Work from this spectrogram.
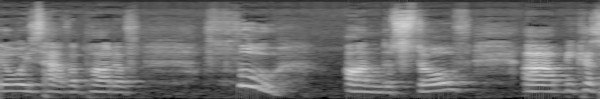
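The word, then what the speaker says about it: Phở: Now, some of you pronounce it pho, some pronounce it pho, some pronounce it poo. It's actually pho, F-U-H, pho. That's how it's pronounced.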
